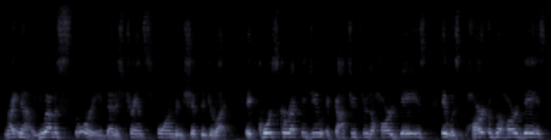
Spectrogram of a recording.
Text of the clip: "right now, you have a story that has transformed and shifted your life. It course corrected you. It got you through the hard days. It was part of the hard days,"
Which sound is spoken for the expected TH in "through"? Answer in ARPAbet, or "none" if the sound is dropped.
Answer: TH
